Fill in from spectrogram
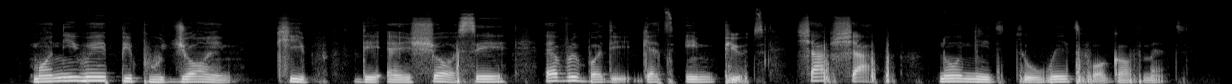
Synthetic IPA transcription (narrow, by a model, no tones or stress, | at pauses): mɔniwepipʰl̩d͡ʒɔ̃ɪ̃n | kʰip | deʔɛ̃nʃɔse | ɛvɹibɔdḭɡɛtsĩmpʰjṵt | ʃapʃa̰p | nonidtʰuwetfɔ̰ɡɔvəmɛ̰̃nt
